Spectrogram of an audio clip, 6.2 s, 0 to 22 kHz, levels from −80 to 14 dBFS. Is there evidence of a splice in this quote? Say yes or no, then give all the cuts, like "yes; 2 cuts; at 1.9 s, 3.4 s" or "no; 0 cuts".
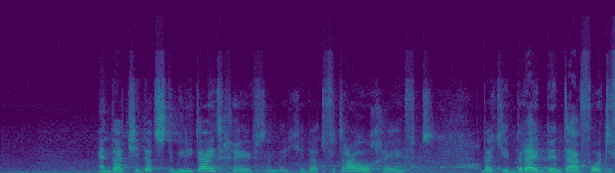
yes; 1 cut; at 4.8 s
